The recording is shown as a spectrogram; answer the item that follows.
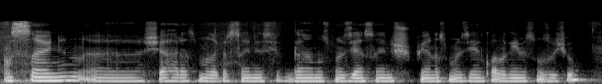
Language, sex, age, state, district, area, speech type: Kashmiri, male, 30-45, Jammu and Kashmir, Shopian, rural, spontaneous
